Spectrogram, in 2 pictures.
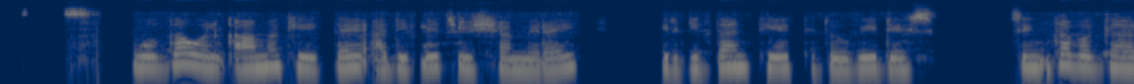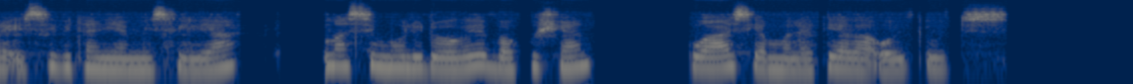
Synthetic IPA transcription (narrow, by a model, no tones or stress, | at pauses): wɔɡːɐwɔlkʼːaːmɐke̞ːt̪ʼːɐjʔɐ̰d̪ɪlːɛt͡ʃʼiːʃːɐmɛɾɐj | ɡɪɾɡɪd̪ːɐnt̪ʰeːt̪ːɪd̪o̞ːɡed̪eːs | sɪnt̪ːɐbɐɡːɐɐɾɐɪsːɪbɪt̪ɐnɪjamɪsɪlɪja | ʊmɐsːɪmɔlɪd̪o̞ːɡebɐkʊʃɪjɐn | kʊwaːsɪjɐmɐlɐt̪ɪjɐɡaːʔɔjkʼːɪwʊt̪ːɪ̥s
